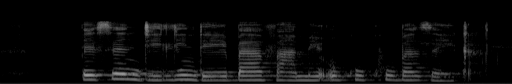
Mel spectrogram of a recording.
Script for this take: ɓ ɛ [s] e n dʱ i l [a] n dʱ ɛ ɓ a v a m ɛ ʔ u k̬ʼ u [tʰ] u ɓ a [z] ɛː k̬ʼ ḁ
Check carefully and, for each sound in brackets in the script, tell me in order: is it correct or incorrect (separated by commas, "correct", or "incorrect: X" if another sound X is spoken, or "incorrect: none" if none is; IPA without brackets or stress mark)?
correct, incorrect: i, incorrect: kʰ, correct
